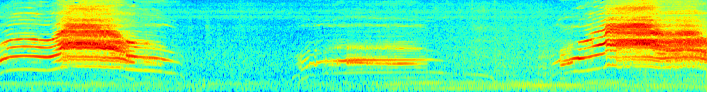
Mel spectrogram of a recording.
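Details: Domestic cats quarrelling over food, trading harsh, loud yowls: a strong wavering wail, a quieter lower moan in the middle, then another intense drawn-out scream at the end.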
